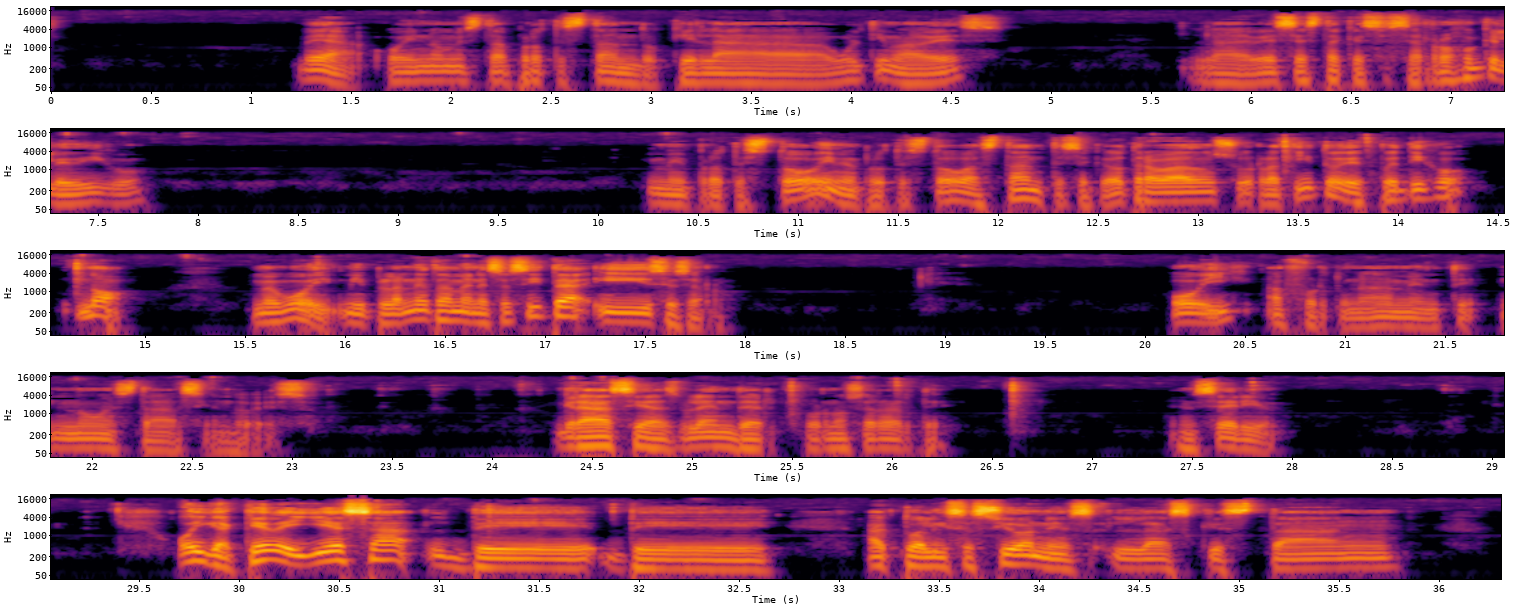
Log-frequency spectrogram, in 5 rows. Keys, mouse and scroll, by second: 2.1-3.3 drag, 3.6 click, 4.7 click, 5.2-6.4 middle drag, 5.3-6.4 drag, 6.5 click, 6.5 middle click, 7.6-8.7 drag, 8.9-10.7 drag, 11.0 click, 11.9 click, 12.9 click, 14.0 click, 14.5 click, 14.9 click, 15.7-16.9 shift+drag, 17.7 shift+click, 18.3 shift+click, 19.1 click, 20.1 click, 21.1 click, 21.8 click, 22.4 click, 23.0 click, 24.9-27.7 drag, 27.8 shift+click, 28.9-30.1 shift+drag, 30.5 click, 31.0-32.2 drag, 32.4 shift+click, 33.6 shift+click, 34.6-36.1 drag.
